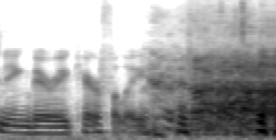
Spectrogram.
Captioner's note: laughter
